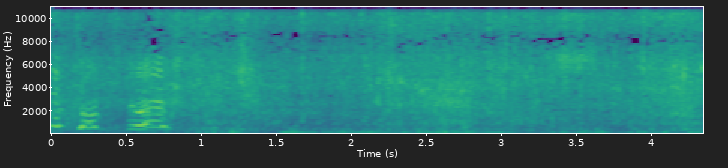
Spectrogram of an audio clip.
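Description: Wind buffeting the microphone with a low, uneven rumble. A person's voice makes two short sounds in the first second.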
